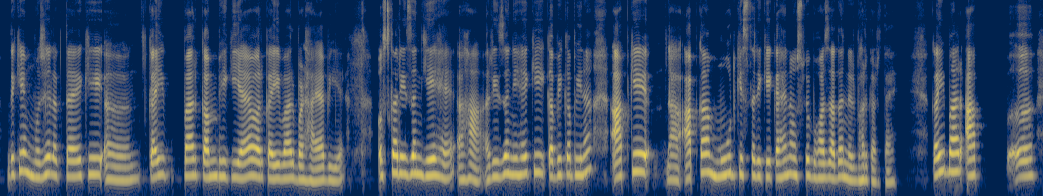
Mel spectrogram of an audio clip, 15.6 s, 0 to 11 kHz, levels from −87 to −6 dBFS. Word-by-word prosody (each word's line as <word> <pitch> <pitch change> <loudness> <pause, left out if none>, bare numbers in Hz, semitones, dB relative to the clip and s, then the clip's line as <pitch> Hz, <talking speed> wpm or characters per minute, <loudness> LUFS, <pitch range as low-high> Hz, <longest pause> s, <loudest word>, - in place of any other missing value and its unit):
देखिए 280 +5 0
मुझे 245 0 0
लगता 240 -2 -4
है 230 +1 +2
कि 255 +1 -2
अ, 195 - -4 0.6
कई 230 +4 +2 0.3
बार 240 +1 +4
कम 225 +2 +4
भी 230 -1 -2
किया 215 -2 +1
है 235 - +3
और 220 -1 +4
कई 200 0 +2
बार 205 +1 +1
बढ़ाया 180 -2 -1
भी 180 -1 -6
है। 180 - -8 0.5
उसका 285 - +2
रीज़न 270 0 +3
ये 245 +1 +4
है 215 -3 -3
हाँ, 190 -4 -3
रीज़न 245 +5 0
ये 255 - 0
है 260 +1 +1
कि 285 +1 -4
कभी-कभी 250 +2 0
ना 310 +5 -2 0.4
आपके 300 -1 +2
अ, 285 -9 -8
आपका 210 +10 +2
मूड 245 0 0
किस 255 -1 -3
तरीके 230 -2 -1
का 220 - +4
है 230 +3 -1
ना 260 0 -2
उसपे 245 0 -2
बहुत 215 -2 -1
ज़्यादा 215 +1 +1
निर्भर 185 -3 -3
करता 160 -3 -9
है। 160 +1 -11 0.6
कई 275 +5 +4
बार 300 +1 +5
आप 245 +1 +4 0.5
अ, 235 -1 0
235 Hz, 185 wpm, -23 LUFS, 210-255 Hz, 0.6 s, बार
